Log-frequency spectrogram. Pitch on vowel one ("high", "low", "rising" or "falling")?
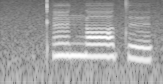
high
